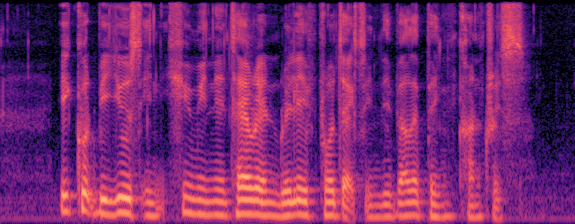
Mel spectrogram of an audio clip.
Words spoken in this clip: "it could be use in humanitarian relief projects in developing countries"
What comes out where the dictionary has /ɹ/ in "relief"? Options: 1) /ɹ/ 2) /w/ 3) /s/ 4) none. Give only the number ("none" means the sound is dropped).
1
